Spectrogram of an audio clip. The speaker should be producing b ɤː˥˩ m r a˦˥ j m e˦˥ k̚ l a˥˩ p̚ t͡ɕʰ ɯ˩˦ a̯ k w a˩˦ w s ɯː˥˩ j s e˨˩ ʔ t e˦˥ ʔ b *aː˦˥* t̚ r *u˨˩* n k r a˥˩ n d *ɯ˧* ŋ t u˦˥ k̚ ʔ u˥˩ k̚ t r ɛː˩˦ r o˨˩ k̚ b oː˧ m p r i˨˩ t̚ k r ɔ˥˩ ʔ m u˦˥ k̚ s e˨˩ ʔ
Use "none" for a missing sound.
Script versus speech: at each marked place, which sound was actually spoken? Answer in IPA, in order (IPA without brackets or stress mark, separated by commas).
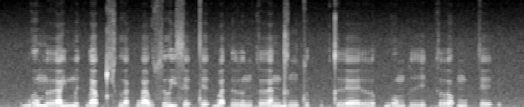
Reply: a˦˥, u˧, ɯ˧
